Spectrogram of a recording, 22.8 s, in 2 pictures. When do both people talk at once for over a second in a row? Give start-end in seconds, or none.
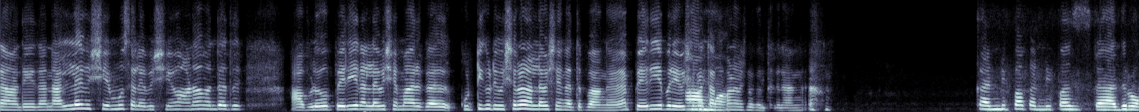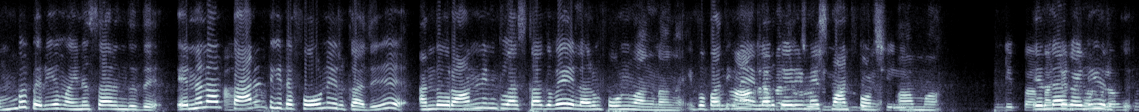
18.5-20.3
